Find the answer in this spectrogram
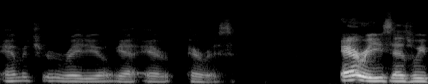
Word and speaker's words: ARES: ARES, as we pronounce it, is an all amateur organization.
